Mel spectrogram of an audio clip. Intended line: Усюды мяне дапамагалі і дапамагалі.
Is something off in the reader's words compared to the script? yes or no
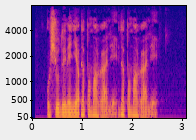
no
